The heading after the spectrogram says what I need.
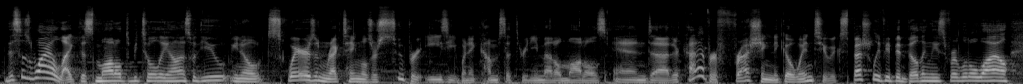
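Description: Quick and expressive with few pauses, this man's voice sits on the high side. He's hosting a model-building tutorial at an indoor tabletop workbench, nose stuffed up from a cold, chatting casually and rambling off on tangents as he works.

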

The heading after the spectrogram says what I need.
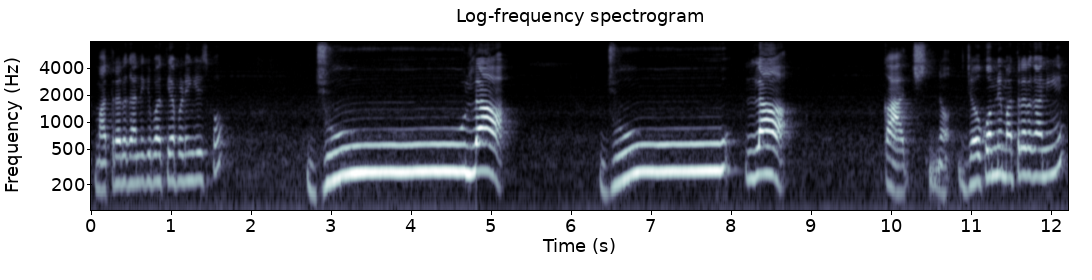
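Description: A woman teaching a kindergarten Hindi lesson, stretching out each word slowly and asking gentle questions of young children. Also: a little high, muffled recording. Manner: slow drawn-out syllables modelling words for children; patient questioning, addresses children as beta.

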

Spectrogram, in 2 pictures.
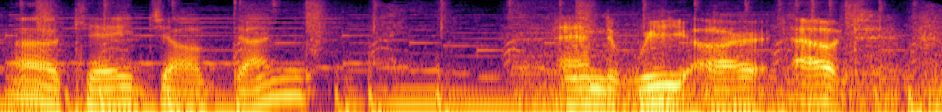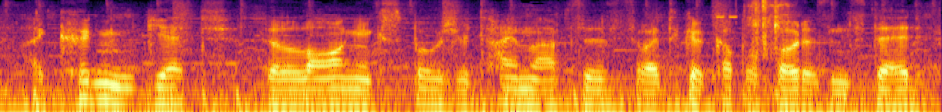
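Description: A man's voice: medium pitch, steady tone, measured pace. A man in his thirties, a travel vlogger, talking casually and enthusiastically to a handheld camera held at arm's length outdoors. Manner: chatty, enthusiastic. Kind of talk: casual vlog narration. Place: outdoors on a city rooftop and streets. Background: background music.

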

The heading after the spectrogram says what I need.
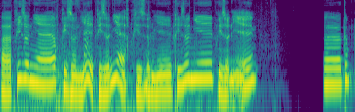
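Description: A man's voice: sits high, big pitch swings, slow, mellow, a little hiss or hum. A man from Belgium giving live commentary on his strategy game, thinking aloud and often trailing off mid-sentence. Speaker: let's play gamer.

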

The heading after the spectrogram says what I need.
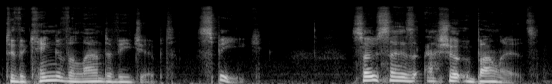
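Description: A man giving a scripted recitation of historical letters, with a measured, formal delivery in short phrases. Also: medium pitch, dark tone. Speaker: reader of ancient texts.

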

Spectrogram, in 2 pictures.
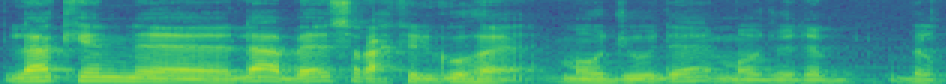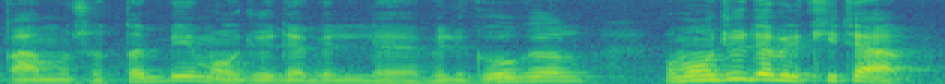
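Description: A man with an Iraqi Arabic accent giving a recorded university lecture, reading English terms slowly and explaining them, with many hesitant filler sounds. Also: mid-range voice, lively intonation.

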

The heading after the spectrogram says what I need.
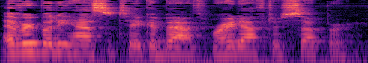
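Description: A woman's voice: medium pitch, steady tone, fast, fairly bright tone, a little hiss or hum, lightly acted. A woman reading the lines of a weary, patient mother of three boys, spoken matter-of-fact.

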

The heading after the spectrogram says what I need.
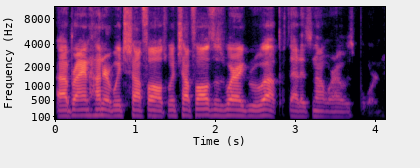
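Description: Speaking quickly with little pitch movement, a Texan whiskey host in his 30s reads viewer comments during a relaxed livestream from his home bar lined with lit bottle shelves. His fairly bright, mid-range voice is captured on a desk condenser mic with no room sound.

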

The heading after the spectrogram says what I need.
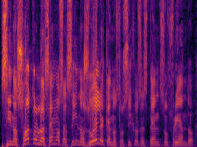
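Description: A man's voice: high-pitched, moderate pace, a bit bright. A man preaching a sermon as pastor, folksy, acting out complaints in a raised voice.

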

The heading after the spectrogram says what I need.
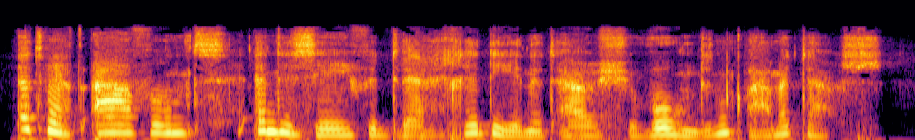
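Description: A woman narrating a fairy tale in a lively, expressive storytelling manner. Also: sits low, unhurried.

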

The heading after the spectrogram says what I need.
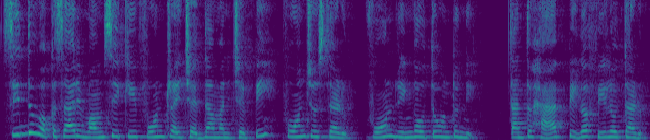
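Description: A woman telling a scripted story in an even, explanatory way. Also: sits high, fast.

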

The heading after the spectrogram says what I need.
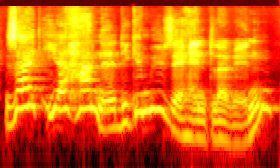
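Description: A man puts on a shrill, croaking old fairy-tale witch, hunched and spiteful, who mutters her words in drawn-out, sing-song repetitions. Her voice sits far above a normal speaking pitch and stays hoarse throughout. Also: wildly swooping pitch, exaggerated voice. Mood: sly.

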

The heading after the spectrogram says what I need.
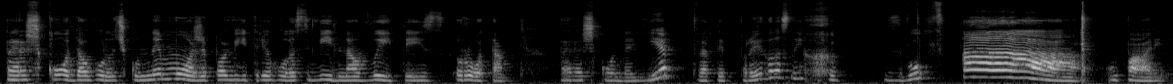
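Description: A woman with a medium-pitched voice teaches preschoolers remotely at a moderate pace. She stretches out syllables and sounds, gently coaxing the children with questions.

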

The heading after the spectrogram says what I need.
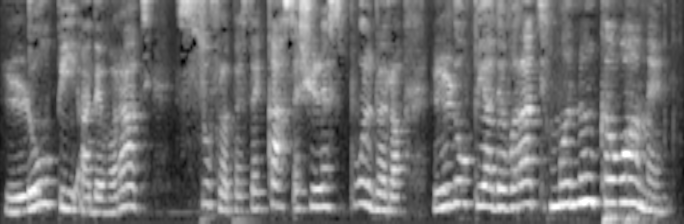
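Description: A woman doing a booming big bad wolf. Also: animated, lightly acted. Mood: menacing. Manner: loud, booming threats. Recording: echoey room, faint noise.

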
